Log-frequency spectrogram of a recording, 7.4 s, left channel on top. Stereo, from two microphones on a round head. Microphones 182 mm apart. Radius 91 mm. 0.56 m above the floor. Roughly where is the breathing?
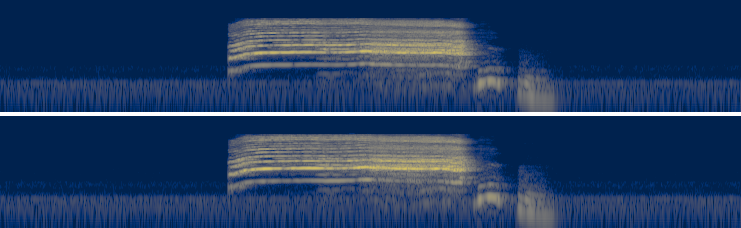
Right.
